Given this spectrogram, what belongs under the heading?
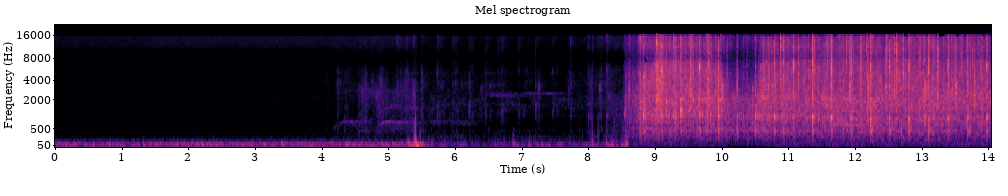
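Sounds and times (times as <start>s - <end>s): audience applause: 4.2s - 14.0s.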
